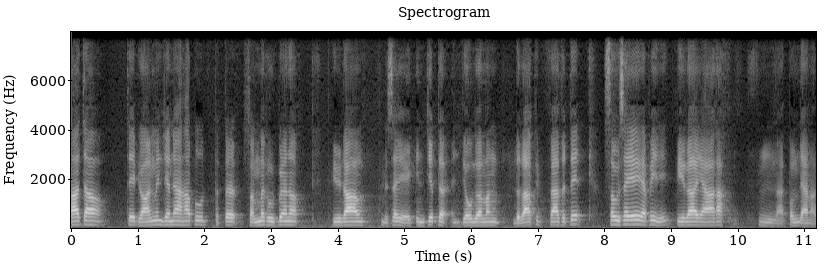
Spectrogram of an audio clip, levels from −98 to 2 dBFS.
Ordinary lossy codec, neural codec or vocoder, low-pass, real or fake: none; codec, 16 kHz, 0.5 kbps, FunCodec, trained on LibriTTS, 25 frames a second; none; fake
